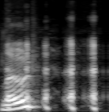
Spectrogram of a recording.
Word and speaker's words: Lode: So it's L-O-D-E? Thank God. Is that what it's called? Load? Yeah. Yeah. That's how it's said. That's how it's said. That is how you pronounce that.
